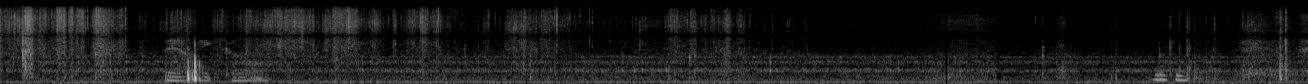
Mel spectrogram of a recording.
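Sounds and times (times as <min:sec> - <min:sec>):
cardboard rustling and scraping: 0:00.0 - 0:08.1.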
